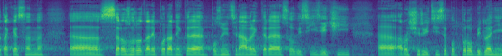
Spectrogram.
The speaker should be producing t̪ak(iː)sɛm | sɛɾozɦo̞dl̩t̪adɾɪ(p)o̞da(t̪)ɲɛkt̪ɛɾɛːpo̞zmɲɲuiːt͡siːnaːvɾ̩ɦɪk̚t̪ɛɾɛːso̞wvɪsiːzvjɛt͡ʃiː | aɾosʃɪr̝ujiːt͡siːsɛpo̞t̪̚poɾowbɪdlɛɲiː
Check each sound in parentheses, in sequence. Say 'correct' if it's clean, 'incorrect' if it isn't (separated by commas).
incorrect, correct, correct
